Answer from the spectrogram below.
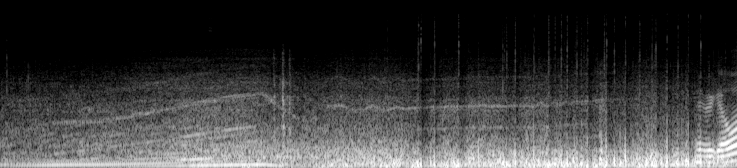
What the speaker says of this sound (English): Traffic's pretty heavy for a Sunday.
